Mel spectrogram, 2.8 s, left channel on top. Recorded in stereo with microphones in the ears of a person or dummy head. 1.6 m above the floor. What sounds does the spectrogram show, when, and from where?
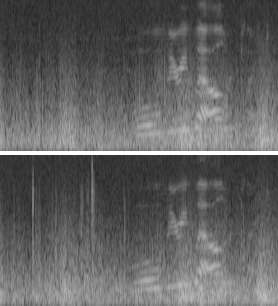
1.3 s a woman speaking: 5° left (ahead or behind)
